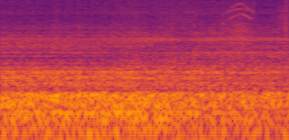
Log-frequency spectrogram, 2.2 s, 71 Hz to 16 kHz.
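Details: Goodman furnace GMEC960603BNAC lit with newly replaced burners: steady, even roar with no sputter or dropout, flames burning cleanly and consistently; normal burner operation.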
